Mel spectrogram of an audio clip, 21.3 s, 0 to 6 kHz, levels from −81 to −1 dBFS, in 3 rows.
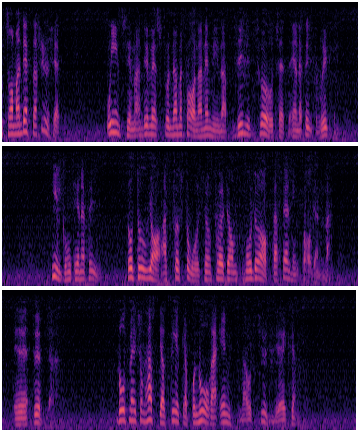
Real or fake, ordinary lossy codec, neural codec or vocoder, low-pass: fake; none; codec, 16 kHz, 1.1 kbps, Voila-Tokenizer; 5.4 kHz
